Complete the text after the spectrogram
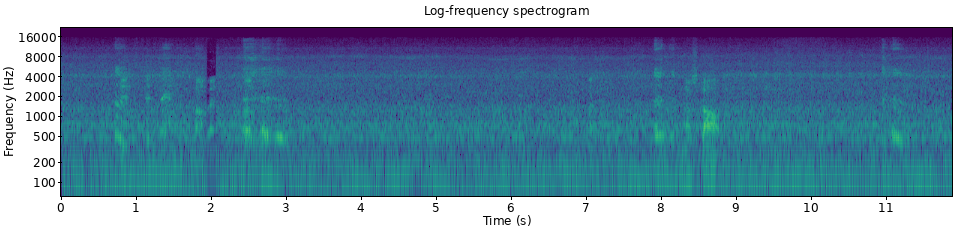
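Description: A man speaks briefly and casually into a nearby microphone.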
